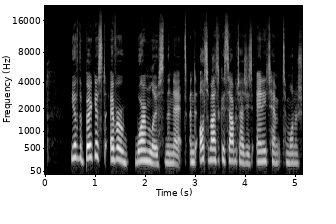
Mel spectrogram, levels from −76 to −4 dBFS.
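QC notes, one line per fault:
No audible faults found in this speech recording.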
